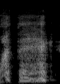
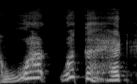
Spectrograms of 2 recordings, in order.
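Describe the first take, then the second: First: A hushed, voiceless What the heck?; whispered. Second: Higher, rising puzzled question; mock confused What the heck?; baffled. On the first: Retold or imitated. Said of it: "And I was like". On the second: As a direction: scratch your head at the page. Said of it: "at first I was like".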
